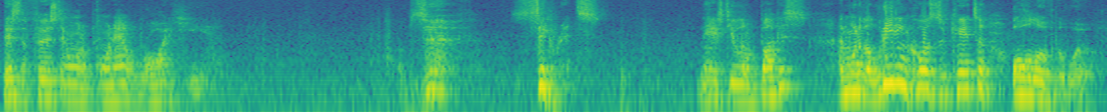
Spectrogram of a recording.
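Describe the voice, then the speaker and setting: Male narrator, high and very animated pitch, wry and mock-serious documentary delivery. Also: normal speed, pauses often, background noise. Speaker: narrator of a video segment.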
